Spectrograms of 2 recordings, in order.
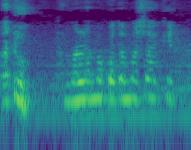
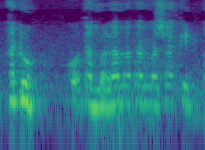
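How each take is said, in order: First: Put-on much higher, fast child's wail of pain; hurt child's wail, higher and faster; crying kid. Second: Put-on child's voice, higher, complaining of pain; plain voiced child in pain; whining kid. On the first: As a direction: let the hurt boy break into a wail. Boy stung, pain growing. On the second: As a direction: whimper it like a hurt little boy. Boy stung, head hurting.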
